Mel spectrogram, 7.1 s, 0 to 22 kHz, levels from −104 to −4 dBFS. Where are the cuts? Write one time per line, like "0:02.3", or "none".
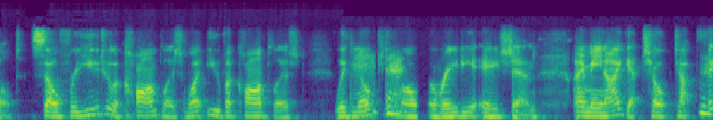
none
